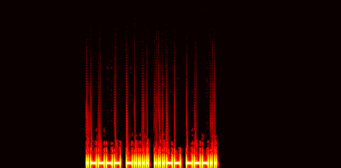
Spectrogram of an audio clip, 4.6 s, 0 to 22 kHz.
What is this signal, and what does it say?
Morse code, heard as a keyed tone, about 44 wpm, 700 Hz. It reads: 1638
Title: Numbers - Contest Style - 4-Digit 45wpm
